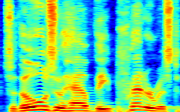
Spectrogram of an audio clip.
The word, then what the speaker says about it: preterist: The third view of Revelation is, I don't know if I'm going to pronounce this right, but it's the preterist view. It is P-R-E-T-E-R-I-S-T, the preterist view.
